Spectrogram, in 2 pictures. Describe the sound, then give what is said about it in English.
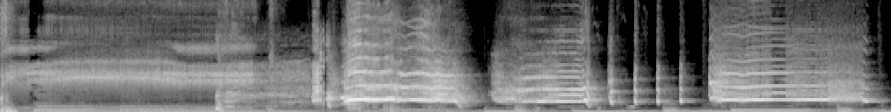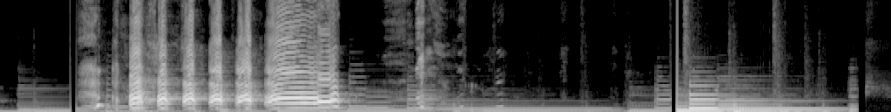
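A person imitates the buzzing of cicadas heard in summer in Texas with their voice, in several bursts of rapid, pulsing, high-pitched trills separated by short pauses, with what sounds like laughter mixed in. “Have you never heard of a cicada?”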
